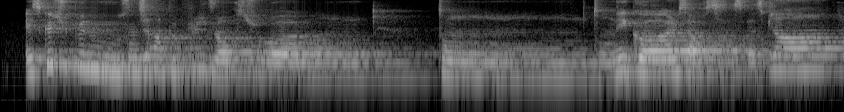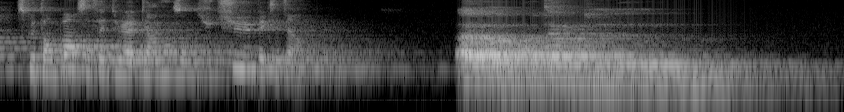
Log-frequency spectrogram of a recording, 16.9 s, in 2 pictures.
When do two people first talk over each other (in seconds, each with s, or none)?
none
